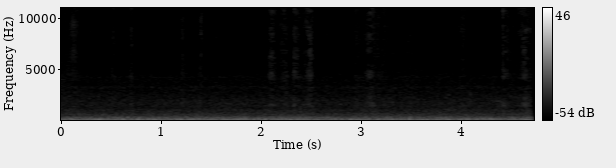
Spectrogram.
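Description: A pen writing numbers on paper: faint short strokes, clustered about two seconds in and again near the end, over a low steady hum.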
